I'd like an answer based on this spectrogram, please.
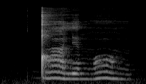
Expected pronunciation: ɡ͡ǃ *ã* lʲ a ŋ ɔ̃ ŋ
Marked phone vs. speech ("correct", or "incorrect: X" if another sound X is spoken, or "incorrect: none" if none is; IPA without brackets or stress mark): correct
